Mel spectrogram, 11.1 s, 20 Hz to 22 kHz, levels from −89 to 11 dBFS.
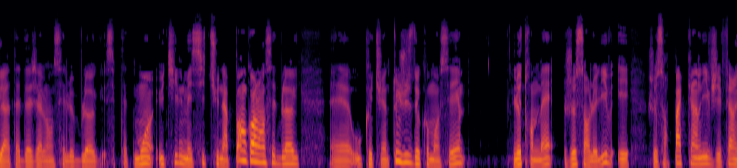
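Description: Right after "tu as déjà lancé", around 1.0 s, a click starts ticking through the speech and keeps coming back roughly every 0.98 s until about 10.8 s, so around ten of them. That steady spacing points to clock drift buffer slips: the likely cause is two devices on separate clocks drifting apart by a few hundred ppm, so the buffer between them overflows or runs dry and a handful of samples, somewhere around fifteen, get dropped or doubled each time.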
